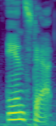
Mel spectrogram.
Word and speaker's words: Anstadt: Can we start with you correctly pronouncing your last name for me? – Mm-hmm. Anstadt.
